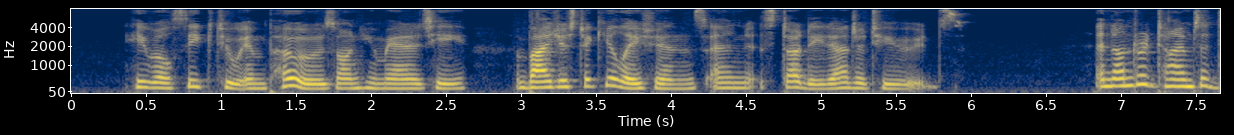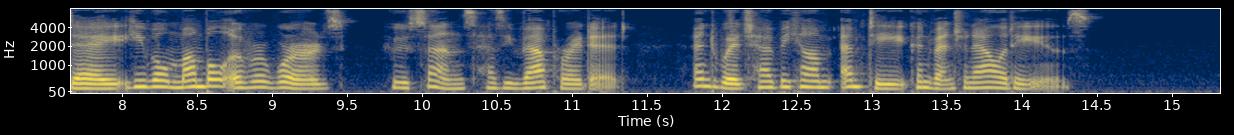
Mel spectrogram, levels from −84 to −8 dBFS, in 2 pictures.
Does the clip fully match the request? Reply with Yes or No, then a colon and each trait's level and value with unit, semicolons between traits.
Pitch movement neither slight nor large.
Yes: average, 4.8 semitones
